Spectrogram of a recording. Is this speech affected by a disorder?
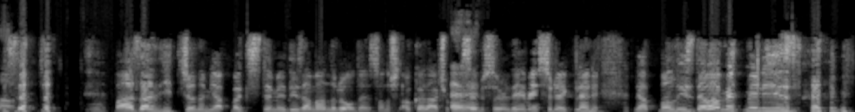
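No.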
